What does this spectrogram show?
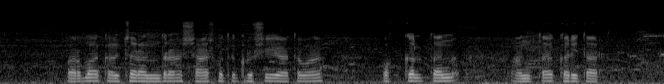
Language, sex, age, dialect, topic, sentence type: Kannada, male, 18-24, Northeastern, agriculture, statement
